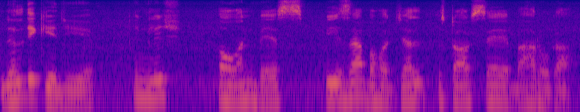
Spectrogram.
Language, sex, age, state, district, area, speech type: Urdu, male, 18-30, Delhi, East Delhi, urban, read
